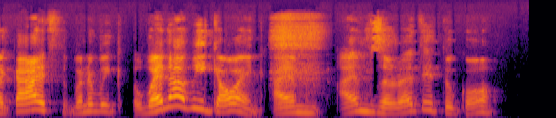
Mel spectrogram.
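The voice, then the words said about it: Bad put-on German accent. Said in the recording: “That was a terrible German accent. ... That was horrible.”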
